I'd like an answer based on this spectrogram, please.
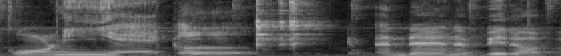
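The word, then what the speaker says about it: cognac: corac that's the base cornac spelled zg NAC pronounced corac and then a bit of uh homemade R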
